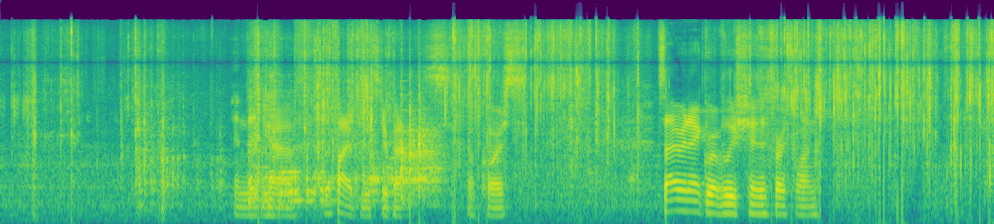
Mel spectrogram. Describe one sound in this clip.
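Foil card packs crinkle as hands handle them.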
